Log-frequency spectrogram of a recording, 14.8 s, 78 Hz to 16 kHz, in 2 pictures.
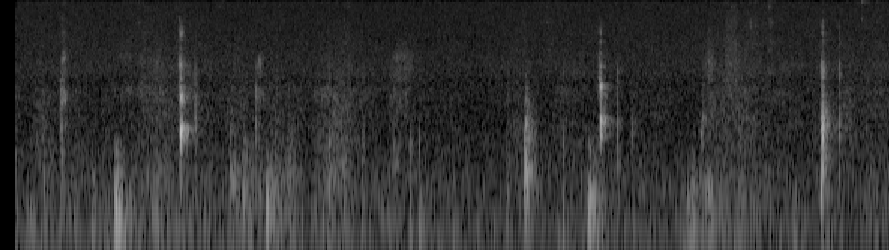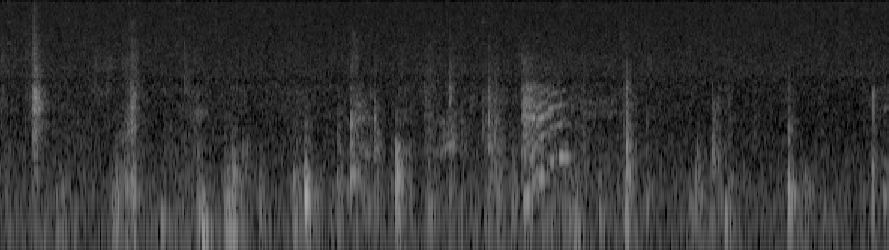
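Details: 13-day-old infant moving around with hiccups: soft, brief catching sounds repeating roughly every half second to second in a quiet room.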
